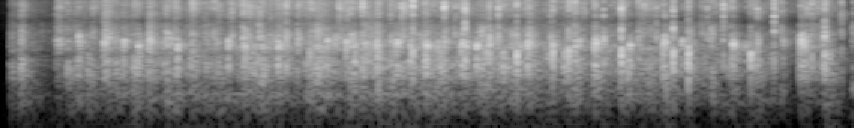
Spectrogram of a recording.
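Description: Audience applauding: many people clapping together in a dense, even patter that starts suddenly and holds steady.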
